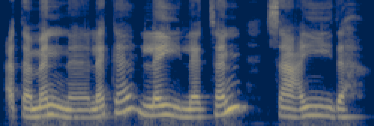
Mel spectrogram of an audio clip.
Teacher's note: However, with layla, we will pronounce the tanween laylatan, but when we come to sa'ida, we will drop the sound of tanween. It will be there, it will be written, the tanween will be written, but will be dropped in pronunciation as we are stopping here.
